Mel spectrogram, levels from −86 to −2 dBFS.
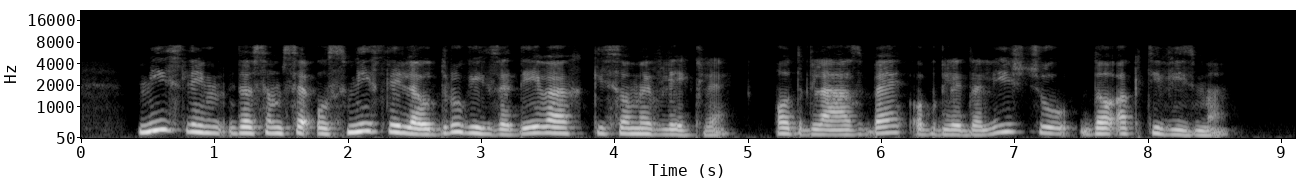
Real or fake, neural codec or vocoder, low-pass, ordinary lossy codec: fake; codec, 16 kHz, 8 kbps, FreqCodec, smaller model; 7.2 kHz; none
